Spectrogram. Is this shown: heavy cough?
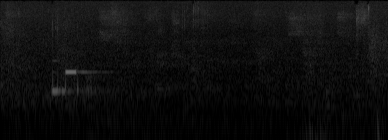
no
